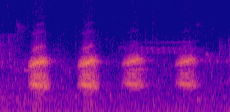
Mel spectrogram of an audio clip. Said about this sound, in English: Right, not a bear, a frog.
